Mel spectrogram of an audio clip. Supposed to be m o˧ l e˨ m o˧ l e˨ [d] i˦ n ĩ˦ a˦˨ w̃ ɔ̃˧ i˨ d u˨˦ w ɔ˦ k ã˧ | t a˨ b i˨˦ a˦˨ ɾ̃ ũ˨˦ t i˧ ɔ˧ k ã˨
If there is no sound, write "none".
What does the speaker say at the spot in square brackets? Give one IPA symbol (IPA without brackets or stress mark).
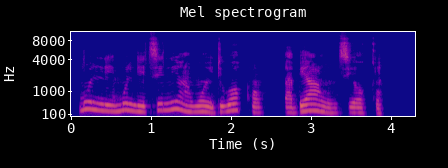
t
